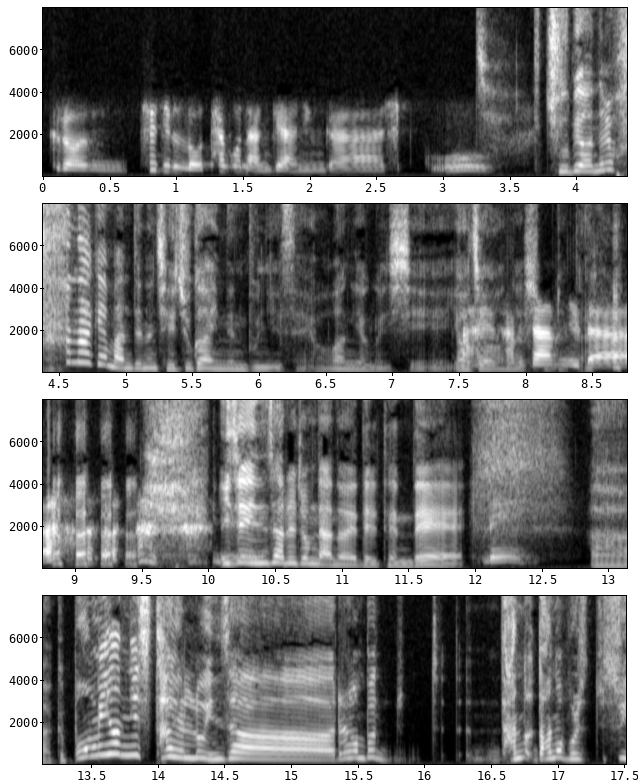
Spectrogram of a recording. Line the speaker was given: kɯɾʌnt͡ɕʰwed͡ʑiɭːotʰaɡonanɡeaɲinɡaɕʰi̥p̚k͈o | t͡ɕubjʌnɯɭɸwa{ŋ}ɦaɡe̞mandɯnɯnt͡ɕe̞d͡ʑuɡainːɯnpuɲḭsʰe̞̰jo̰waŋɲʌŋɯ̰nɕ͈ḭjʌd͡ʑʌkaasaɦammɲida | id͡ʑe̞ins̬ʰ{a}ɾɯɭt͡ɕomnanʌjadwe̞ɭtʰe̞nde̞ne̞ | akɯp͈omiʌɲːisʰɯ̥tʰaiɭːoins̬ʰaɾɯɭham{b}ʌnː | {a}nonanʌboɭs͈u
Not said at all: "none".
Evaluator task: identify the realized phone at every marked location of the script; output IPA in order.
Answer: n, a, b, a

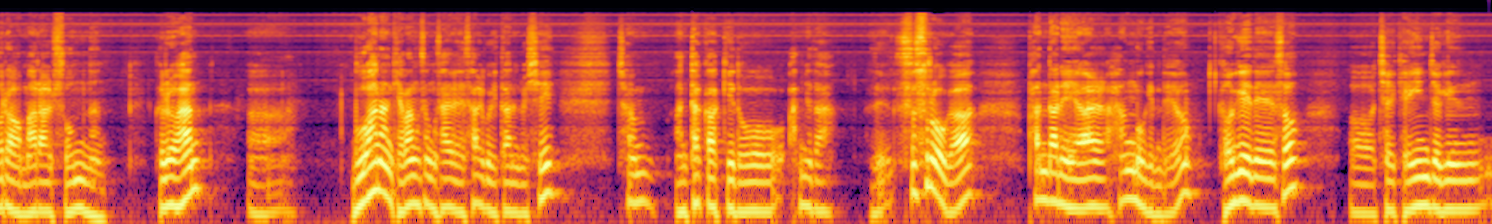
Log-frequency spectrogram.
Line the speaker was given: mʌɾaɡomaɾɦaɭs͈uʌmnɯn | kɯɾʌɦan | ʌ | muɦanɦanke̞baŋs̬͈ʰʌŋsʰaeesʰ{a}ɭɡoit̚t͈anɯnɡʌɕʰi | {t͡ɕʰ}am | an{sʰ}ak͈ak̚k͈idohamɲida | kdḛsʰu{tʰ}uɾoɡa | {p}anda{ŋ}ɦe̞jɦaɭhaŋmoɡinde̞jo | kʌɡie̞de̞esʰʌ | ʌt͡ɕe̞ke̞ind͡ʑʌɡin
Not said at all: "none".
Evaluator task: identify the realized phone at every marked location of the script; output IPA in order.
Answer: a, t͡ɕʰ, tʰ, sʰ, pʰ, n

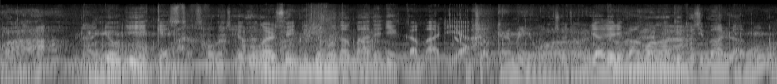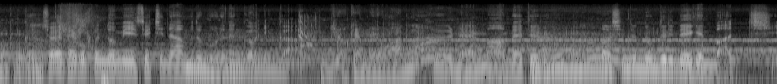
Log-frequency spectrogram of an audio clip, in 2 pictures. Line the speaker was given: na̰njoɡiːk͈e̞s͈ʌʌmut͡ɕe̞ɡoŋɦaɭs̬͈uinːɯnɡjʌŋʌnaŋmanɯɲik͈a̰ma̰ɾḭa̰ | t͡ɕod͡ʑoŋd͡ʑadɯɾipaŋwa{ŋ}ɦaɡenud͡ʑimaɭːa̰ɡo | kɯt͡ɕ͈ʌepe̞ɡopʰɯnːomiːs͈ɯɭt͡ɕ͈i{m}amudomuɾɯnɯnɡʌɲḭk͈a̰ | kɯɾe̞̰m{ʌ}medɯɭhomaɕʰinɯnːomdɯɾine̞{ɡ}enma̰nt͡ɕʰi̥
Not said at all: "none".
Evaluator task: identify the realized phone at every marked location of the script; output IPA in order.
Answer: ŋ, n, a, ɡ

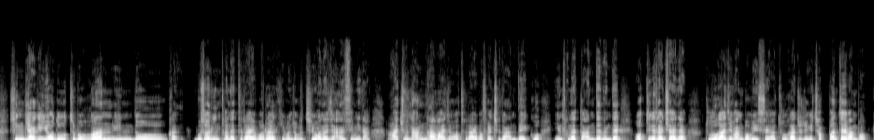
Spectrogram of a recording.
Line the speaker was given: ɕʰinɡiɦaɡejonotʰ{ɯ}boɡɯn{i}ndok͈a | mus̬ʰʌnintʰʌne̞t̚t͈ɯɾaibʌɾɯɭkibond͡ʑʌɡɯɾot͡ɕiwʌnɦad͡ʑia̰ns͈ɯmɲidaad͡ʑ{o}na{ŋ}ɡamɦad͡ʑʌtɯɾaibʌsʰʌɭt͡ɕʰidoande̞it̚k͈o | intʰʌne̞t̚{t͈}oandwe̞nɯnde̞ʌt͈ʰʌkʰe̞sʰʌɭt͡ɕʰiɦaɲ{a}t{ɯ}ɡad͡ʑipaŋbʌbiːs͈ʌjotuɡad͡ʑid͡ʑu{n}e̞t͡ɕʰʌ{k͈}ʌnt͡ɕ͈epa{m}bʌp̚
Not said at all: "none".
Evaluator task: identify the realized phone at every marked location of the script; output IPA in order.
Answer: ɯ, i, u, ŋ, t͈, a, u, ŋ, p͈, ŋ

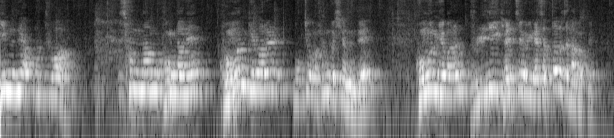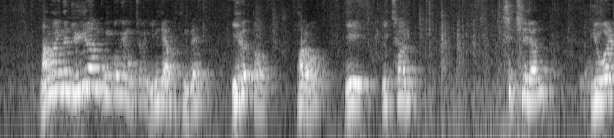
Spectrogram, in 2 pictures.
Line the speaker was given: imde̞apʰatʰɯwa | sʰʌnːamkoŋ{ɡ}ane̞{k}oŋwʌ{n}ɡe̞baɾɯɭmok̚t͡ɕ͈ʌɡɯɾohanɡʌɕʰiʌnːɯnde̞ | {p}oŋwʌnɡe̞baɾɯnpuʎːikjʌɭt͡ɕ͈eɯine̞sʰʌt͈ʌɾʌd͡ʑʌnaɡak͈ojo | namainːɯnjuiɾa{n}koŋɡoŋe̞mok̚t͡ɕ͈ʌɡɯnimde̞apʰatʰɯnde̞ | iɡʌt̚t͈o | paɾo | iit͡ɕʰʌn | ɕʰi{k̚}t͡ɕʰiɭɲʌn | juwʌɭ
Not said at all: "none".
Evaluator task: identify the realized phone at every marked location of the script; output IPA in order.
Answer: d, k, n, k, n, p̚

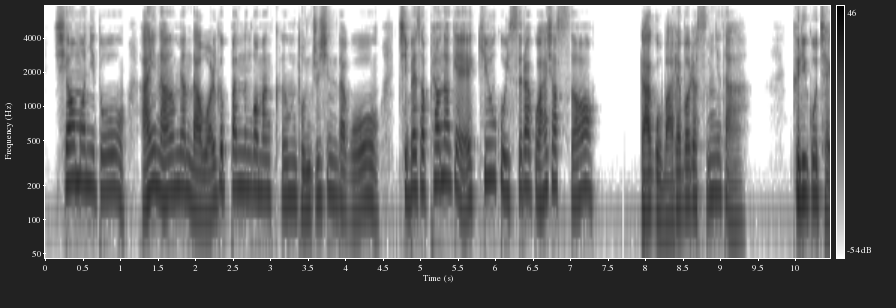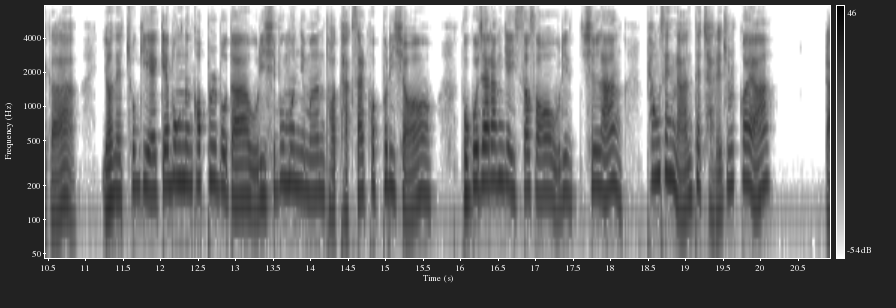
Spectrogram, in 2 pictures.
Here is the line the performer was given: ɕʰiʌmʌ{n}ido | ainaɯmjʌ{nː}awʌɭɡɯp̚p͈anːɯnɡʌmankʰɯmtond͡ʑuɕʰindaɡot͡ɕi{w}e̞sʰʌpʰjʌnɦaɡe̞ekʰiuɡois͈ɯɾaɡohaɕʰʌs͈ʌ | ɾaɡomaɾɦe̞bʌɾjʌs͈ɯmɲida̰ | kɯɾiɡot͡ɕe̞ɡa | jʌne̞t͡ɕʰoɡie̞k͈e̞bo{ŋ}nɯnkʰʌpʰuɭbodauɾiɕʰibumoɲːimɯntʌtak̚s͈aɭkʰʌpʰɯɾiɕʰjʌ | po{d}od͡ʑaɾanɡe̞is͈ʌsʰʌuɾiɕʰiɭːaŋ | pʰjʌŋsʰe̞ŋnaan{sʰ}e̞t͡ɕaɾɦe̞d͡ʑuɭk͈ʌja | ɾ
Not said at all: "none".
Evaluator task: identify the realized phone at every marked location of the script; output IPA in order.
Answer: ɲ, nː, b, ŋ, ɡ, tʰ

